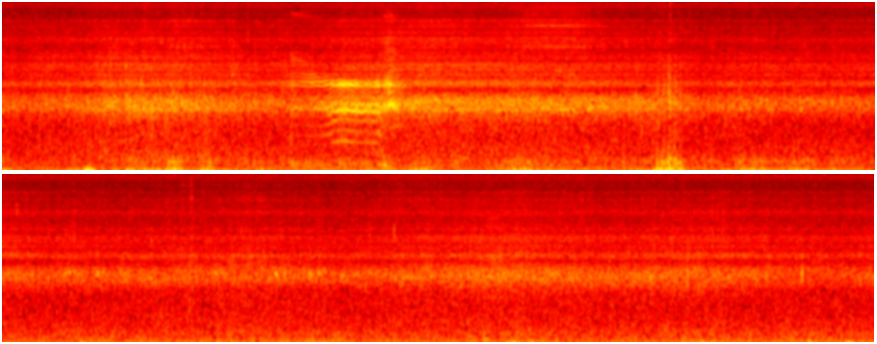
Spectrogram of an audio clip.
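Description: Wind buffeting the microphone, with the sea washing against the shore rocks; a sharp knock about seven seconds in.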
